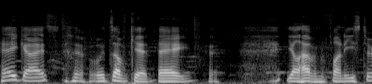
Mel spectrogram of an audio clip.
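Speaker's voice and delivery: high-pitched, casual regular-guy voice. Greeting the kids on Easter as Jesus: Jesus impression. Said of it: "is that your Jesus impression?".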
